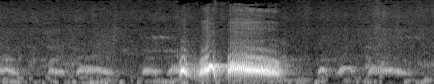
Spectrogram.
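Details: A spotted dove, played to lure other doves into calling, gives one emphatic coo phrase, two short stuttered notes and a long throaty purr, framed by soft, quiet mid-pitched coos before and after.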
